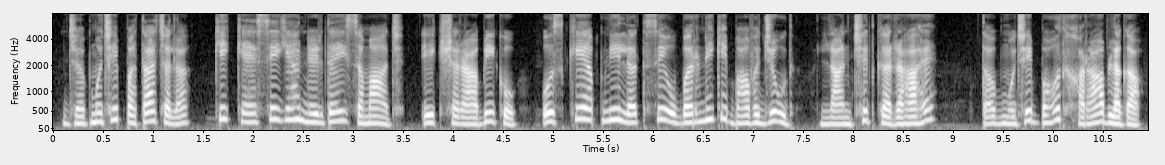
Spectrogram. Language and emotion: Hindi, disgusted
